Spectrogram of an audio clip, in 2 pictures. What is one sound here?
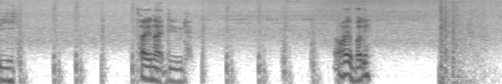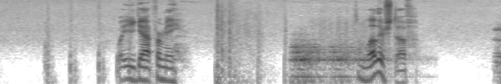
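Armored footsteps crunch over grass and rock.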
